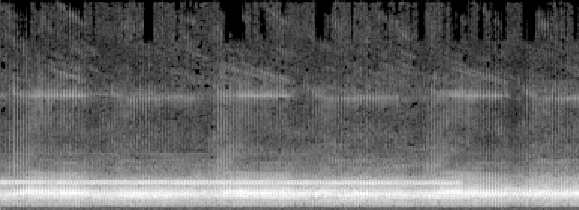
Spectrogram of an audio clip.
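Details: Mexican frogs and toads chorusing after dark, a dense humming mass of calls pulsing softly roughly every second and a half, with a thin high tone running through most of the clip.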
